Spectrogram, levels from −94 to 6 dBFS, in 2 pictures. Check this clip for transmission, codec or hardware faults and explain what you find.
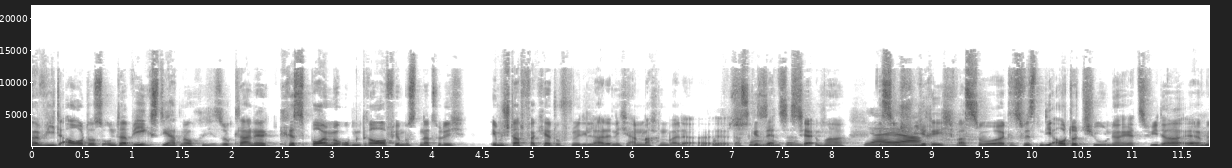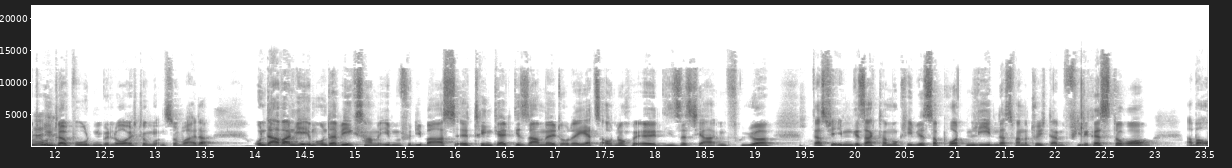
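No technical fault can be heard anywhere in the speech, and the signal stays continuous and steady throughout.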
